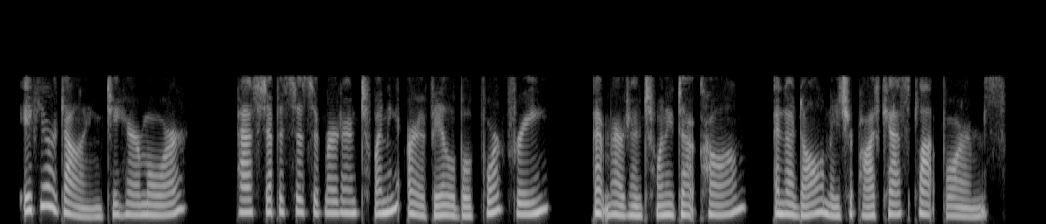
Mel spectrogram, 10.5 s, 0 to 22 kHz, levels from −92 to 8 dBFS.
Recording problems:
high frequencies cut off; noticeable; nothing above 5.5 kHz

